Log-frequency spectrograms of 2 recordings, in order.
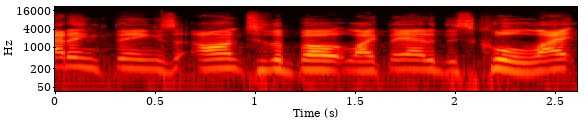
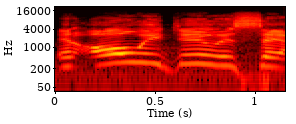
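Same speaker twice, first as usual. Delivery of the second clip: rising, louder preacher's push; preaching; 6 semitones higher, 4 dB louder than usual. Acted. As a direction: drive the point home to the congregation. Building sermon climax.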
